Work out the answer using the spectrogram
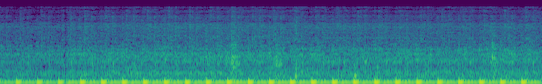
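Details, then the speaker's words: Nissan Almera/March, three-cylinder, with a check-engine light on, before coil replacement: a low, lumpy, shaking idle with uneven thudding pulses, unlike normal. Ignition coil misfire, with a failing coil suspected. "เดี๋ยวสตาร์ทให้ฟังแค่เสียงเครื่องยนต์มันก็จะสั่นๆหน่อยครับเนี่ยครับเสียงมันจะสะดุดนะครับทุกๆปกติมันจะไม่เสียงแบบนี้นะ"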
